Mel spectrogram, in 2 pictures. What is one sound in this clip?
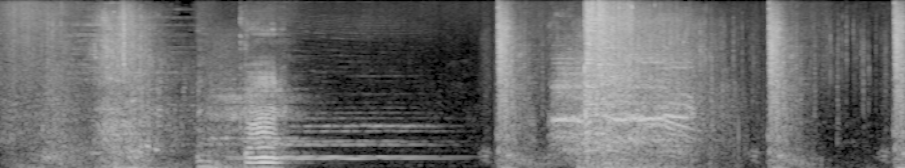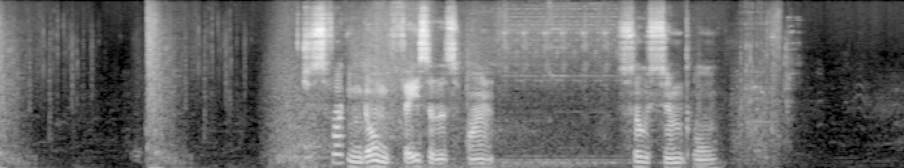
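Magical spell effects whoosh, chime and crash in quick bursts.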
